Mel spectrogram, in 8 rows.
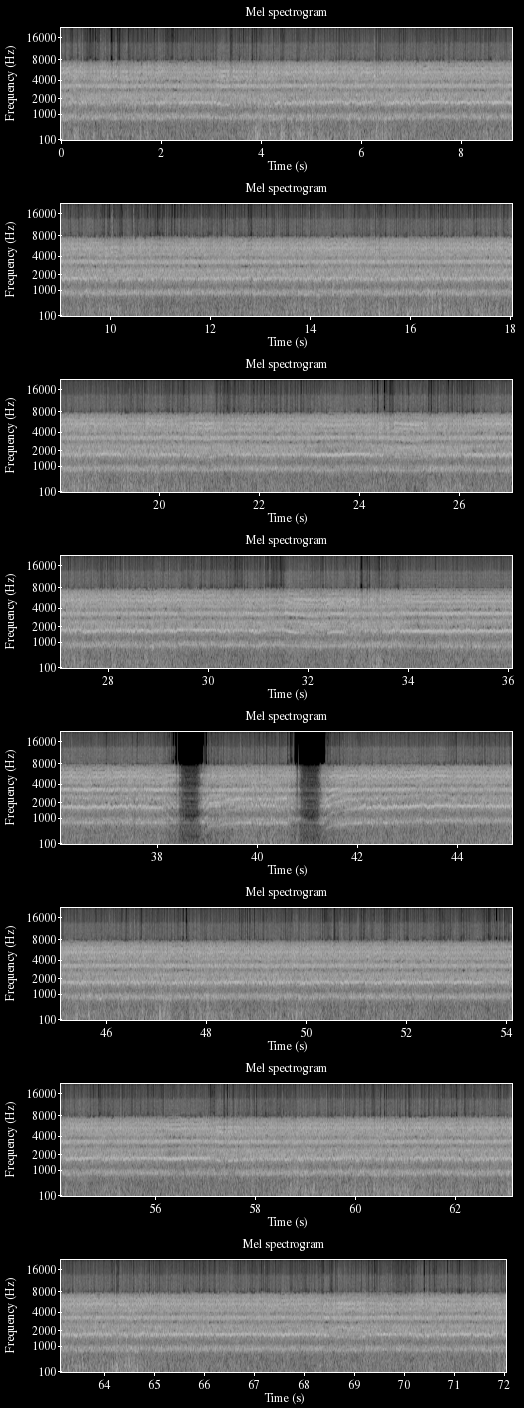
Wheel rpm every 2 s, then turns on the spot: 220, 230, 220, 230, 230, 230, 230, 230, 230, 230, 230, 230, 220, 220, 230, 230, 220, 210, 200, 120, 130, 210, 230, 230, 240, 240, 230, 230, 220, 230, 230, 230, 230, 240, 220, 230.
none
